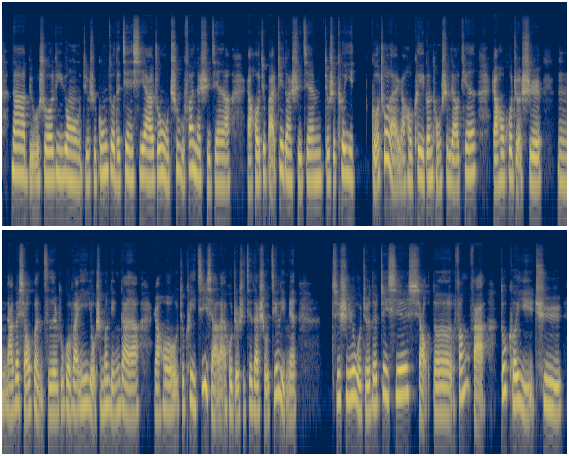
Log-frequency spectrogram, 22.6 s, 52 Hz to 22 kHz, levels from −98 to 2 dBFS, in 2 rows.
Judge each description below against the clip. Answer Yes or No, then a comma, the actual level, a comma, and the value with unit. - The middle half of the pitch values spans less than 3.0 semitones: No, average, 3.8 semitones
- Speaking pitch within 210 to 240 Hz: No, medium, 185 Hz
